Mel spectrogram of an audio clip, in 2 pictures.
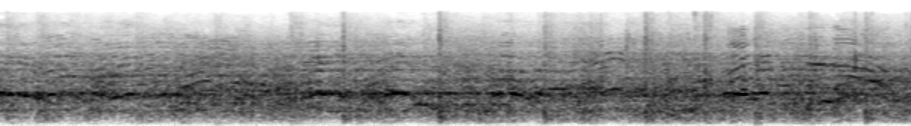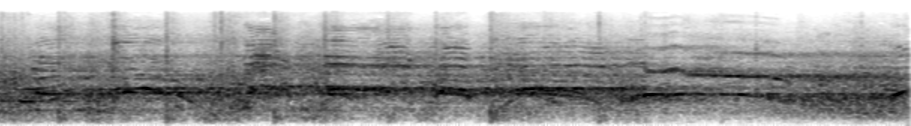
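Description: A group of girls cheering and shouting together, with many overlapping voices and frequent handclaps.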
